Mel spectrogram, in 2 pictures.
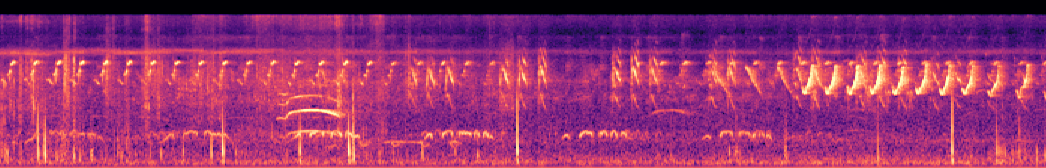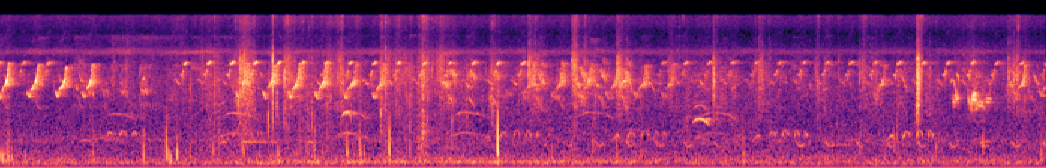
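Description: Several birds calling in scrubland: one gives fast runs of high, rapid chirps, loudest about ten to fourteen seconds in, while others repeat short lower notes, with occasional clicks of footsteps and brushing through undergrowth.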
